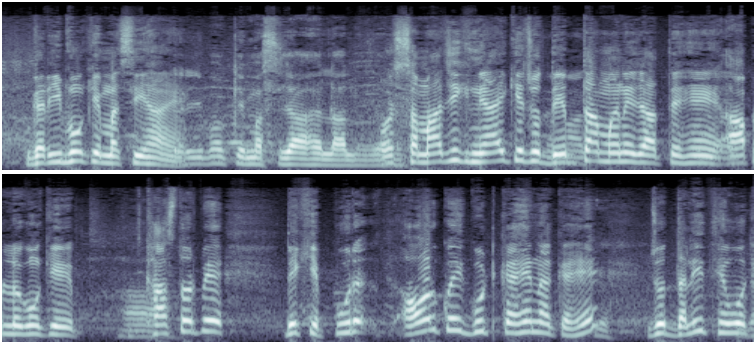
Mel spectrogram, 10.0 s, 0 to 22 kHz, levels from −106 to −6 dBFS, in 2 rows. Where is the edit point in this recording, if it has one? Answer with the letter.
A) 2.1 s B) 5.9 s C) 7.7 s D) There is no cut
D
